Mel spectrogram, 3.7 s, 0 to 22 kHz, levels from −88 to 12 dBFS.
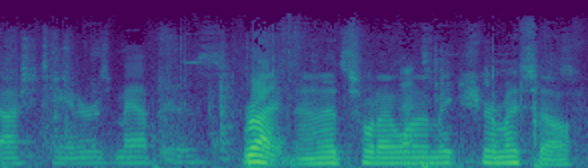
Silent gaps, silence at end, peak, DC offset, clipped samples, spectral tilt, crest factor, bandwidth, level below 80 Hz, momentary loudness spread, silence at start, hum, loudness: none; 0 s; -6 dBFS; under 0.1%; under 0.1%; -7 dB/octave; 16 dB; 14.5 kHz; -42 dBFS; 15 LU; 0 s; none; -23 LUFS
